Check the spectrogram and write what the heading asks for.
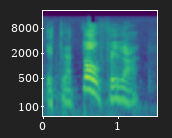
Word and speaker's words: estratosfera: De todas ellas, solo la palabra atmósfera es esdrújula. Las demás son graves y llevan el acento sobre la sílaba fe. Estratosfera, ionosfera, biosfera, litosfera o hidrosfera.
